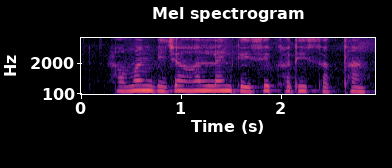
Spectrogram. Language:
Chhattisgarhi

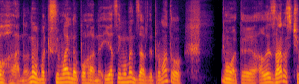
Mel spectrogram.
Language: Ukrainian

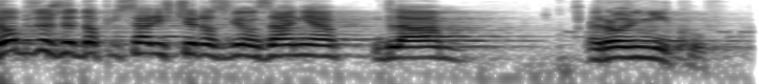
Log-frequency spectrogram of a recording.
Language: Polish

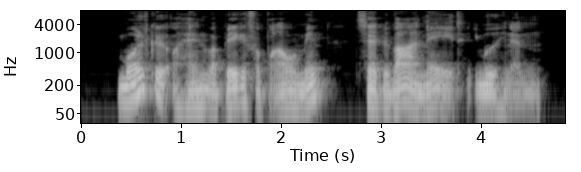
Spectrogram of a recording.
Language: Danish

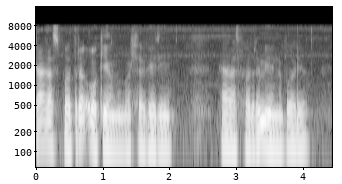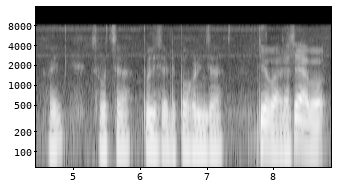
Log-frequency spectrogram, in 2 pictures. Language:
Nepali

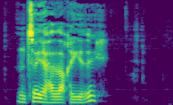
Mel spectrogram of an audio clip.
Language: Kabyle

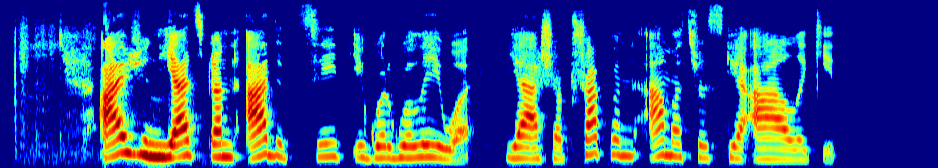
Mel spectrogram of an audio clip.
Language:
Abkhazian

